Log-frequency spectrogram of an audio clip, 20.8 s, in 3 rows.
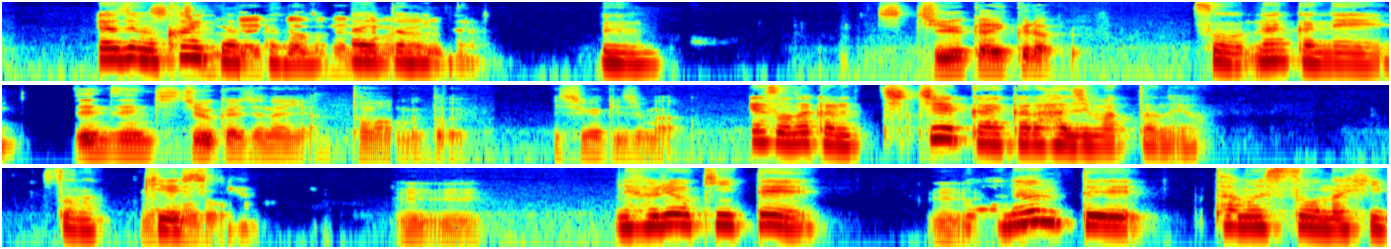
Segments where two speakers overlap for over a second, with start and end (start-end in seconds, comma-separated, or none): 0.7-2.2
